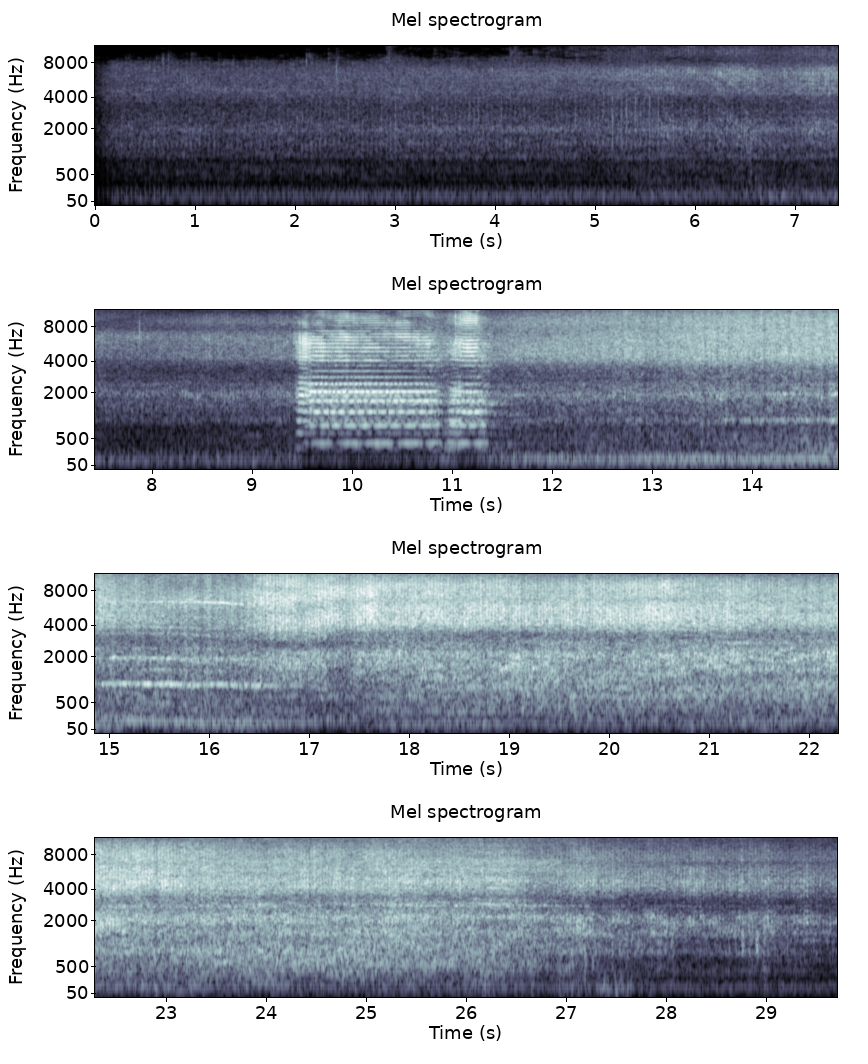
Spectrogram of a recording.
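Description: Diesel-electric locomotive of an Indonesian passenger train approaching with a low engine drone, then sounding its horn in a blast of about two seconds roughly ten seconds in. The train then passes close by, wheels running loudly on the rails, and the noise fades as it moves away near the end.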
